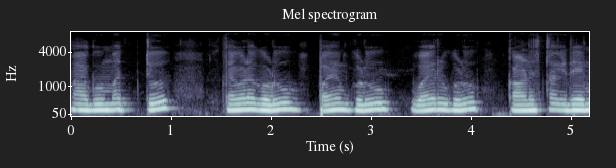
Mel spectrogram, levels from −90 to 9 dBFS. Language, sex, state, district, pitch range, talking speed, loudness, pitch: Kannada, male, Karnataka, Bidar, 150-170 Hz, 105 wpm, -14 LUFS, 160 Hz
